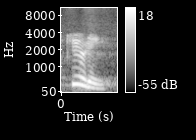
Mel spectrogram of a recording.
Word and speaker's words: Judy: Let's go to JD. Is that how you say it in Swansea? It's Judy. Judy, I'm sorry.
